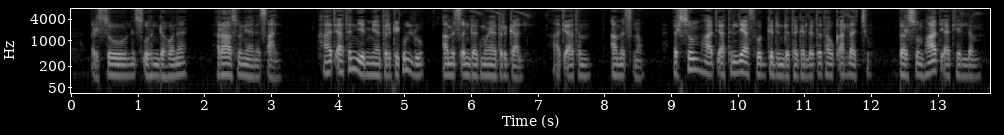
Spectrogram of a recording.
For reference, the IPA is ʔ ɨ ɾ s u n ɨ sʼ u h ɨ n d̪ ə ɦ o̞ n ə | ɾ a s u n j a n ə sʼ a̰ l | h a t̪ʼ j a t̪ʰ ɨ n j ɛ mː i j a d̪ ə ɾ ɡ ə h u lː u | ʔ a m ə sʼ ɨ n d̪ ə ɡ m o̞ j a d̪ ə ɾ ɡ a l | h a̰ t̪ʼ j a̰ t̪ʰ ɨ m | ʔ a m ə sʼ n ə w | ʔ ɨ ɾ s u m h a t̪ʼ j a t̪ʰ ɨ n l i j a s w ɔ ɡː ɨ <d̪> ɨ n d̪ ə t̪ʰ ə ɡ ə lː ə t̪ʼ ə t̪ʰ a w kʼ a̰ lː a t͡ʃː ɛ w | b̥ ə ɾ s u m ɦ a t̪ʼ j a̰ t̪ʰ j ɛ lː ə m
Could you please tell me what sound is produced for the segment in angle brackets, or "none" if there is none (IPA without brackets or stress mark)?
d̪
